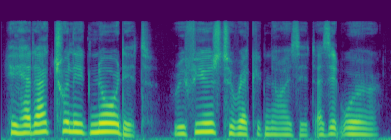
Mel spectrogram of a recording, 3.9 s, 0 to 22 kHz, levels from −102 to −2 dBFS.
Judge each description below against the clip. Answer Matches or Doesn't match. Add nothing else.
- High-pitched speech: Matches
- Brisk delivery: Doesn't match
